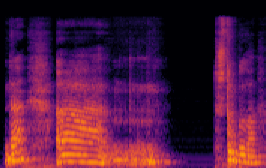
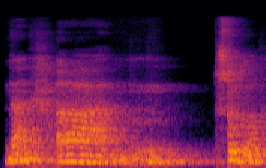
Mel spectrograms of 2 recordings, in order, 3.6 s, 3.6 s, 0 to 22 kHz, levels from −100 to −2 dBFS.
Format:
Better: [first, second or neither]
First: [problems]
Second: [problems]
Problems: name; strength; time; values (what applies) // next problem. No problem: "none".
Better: first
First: room echo; slight; dies away in 0.3 s // off-mic speech; far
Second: room echo; strong; dies away in 1.4 s // off-mic speech; far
